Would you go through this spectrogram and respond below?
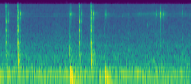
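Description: A computer keyboard is typed on in a few sharp, separate key clicks, close and distinct against a quiet background.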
